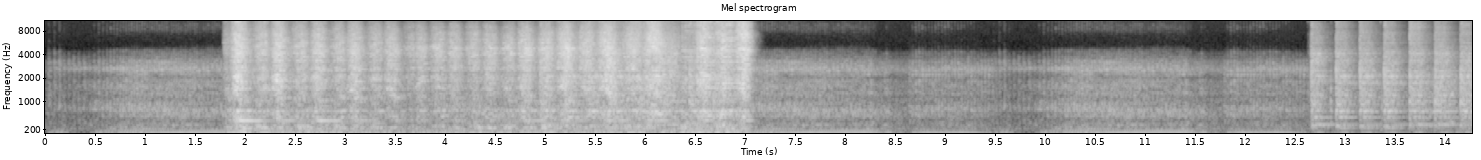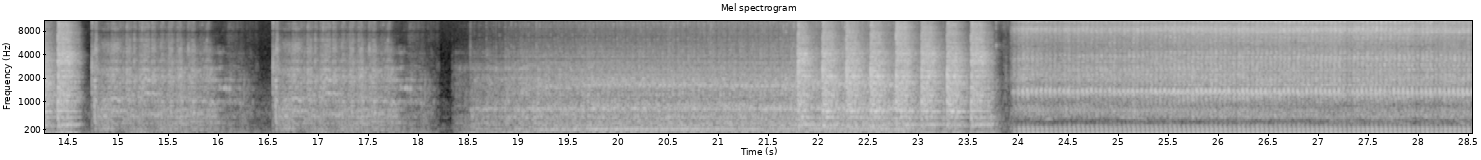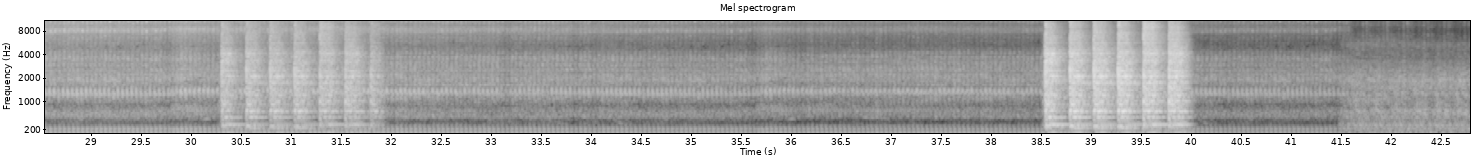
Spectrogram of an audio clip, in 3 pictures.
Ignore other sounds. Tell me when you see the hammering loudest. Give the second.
39 s.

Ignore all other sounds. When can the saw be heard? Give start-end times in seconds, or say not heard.
1.8-7.1.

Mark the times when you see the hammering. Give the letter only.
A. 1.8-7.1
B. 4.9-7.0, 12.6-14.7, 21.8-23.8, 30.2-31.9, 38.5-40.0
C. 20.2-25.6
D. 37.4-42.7
B.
